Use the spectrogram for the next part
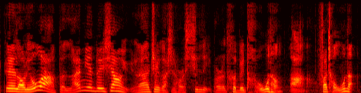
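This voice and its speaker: A woman telling a history story in a lively, joking, conversational way. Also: on the low side, moderate pace, music in the background.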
